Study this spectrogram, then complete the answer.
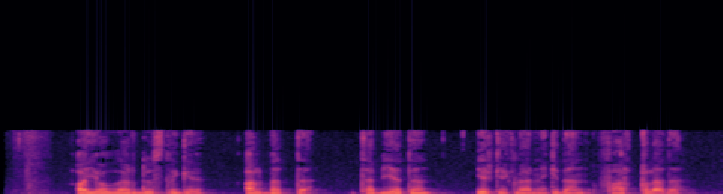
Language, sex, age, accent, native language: Uzbek, male, 19-29, Surxondaryo, Uzbek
